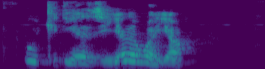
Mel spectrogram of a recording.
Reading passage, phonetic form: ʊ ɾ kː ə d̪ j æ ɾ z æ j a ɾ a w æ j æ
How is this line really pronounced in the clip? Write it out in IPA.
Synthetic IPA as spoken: ʊ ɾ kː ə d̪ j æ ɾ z i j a ɾ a w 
